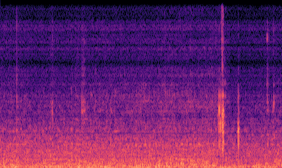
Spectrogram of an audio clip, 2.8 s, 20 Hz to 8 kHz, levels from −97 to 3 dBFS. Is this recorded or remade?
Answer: remade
